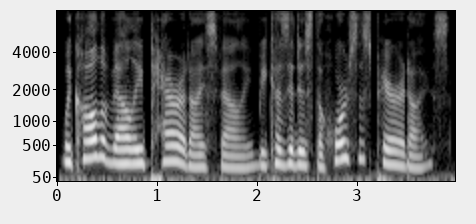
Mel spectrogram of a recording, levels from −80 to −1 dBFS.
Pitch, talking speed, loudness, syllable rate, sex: 210 Hz, 180 wpm, -18 LUFS, 6.0 syllables/s, female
